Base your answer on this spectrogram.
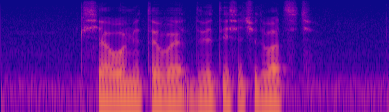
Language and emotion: Russian, neutral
